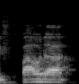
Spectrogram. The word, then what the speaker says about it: Fauda: They call it Peoda in the beginning. They didn't know how to pronounce it, but now it's such a common word in Israel. You can find it everywhere. Everybody talks with it, and they say Fauda, and they mean it chaos.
